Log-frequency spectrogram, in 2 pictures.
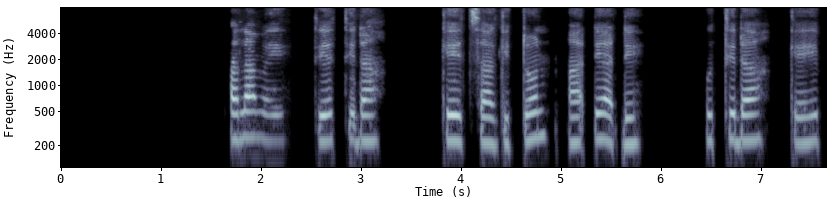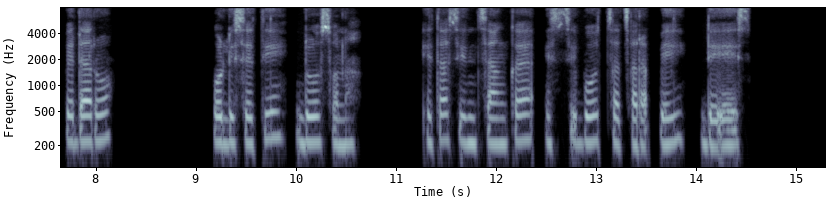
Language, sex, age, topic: Gamo, female, 18-24, government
